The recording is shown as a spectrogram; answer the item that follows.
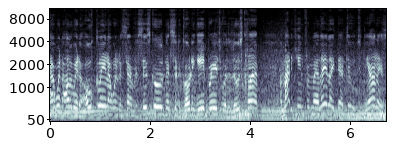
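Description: A man at a very fast pace, his dry sound with no echo set against loud background noise. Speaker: car vlogger. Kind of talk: casual vlog chat. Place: car. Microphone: phone near.

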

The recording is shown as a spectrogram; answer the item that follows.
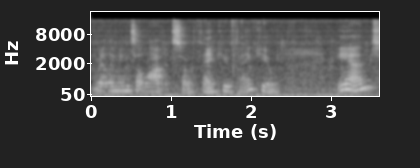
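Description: A woman talks over light background noise. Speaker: tarot reader. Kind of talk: casual reading chat. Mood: warm, grateful. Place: home room.

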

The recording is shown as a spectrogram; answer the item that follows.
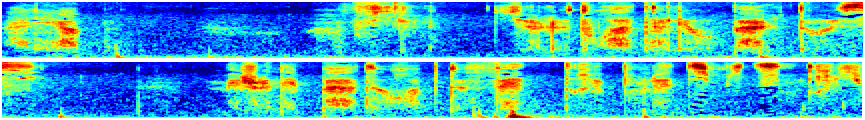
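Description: A woman whispers at a fairly slow pace, leaving long, frequent pauses. Her loudness swings widely from moment to moment. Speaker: ASMR creator. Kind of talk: storybook reading. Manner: whispered, soft-spoken. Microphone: phone near.

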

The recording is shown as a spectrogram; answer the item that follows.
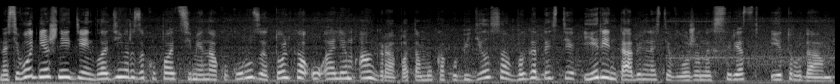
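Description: Speaking at a fairly quick pace with hardly any pauses, a woman uses a high pitch and lively intonation against noticeable background noise. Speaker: TV news reporter. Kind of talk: scripted news voiceover. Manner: formal.

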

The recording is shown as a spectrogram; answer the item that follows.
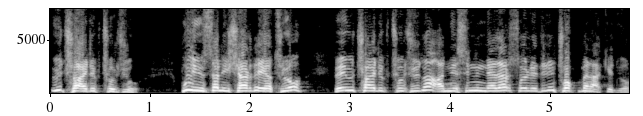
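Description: At a very fast pace, the voice comes through with a dry, close sound and no echo. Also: man. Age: 70s. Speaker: city council member. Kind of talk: council meeting speech. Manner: formal.

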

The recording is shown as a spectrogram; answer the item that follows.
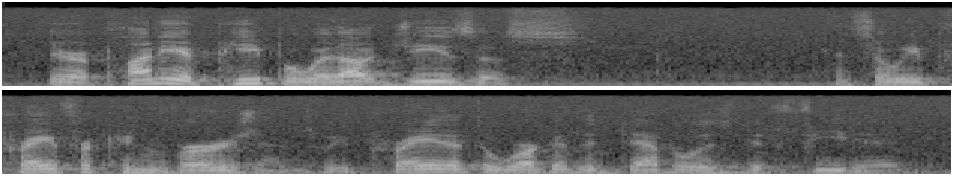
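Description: Over light background noise, a man with a fairly high pitch talks at a fairly quick pace with ordinary pitch variation. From US Midwest, southeastern Wisconsin. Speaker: pastor. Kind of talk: sermon. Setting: church. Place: church.

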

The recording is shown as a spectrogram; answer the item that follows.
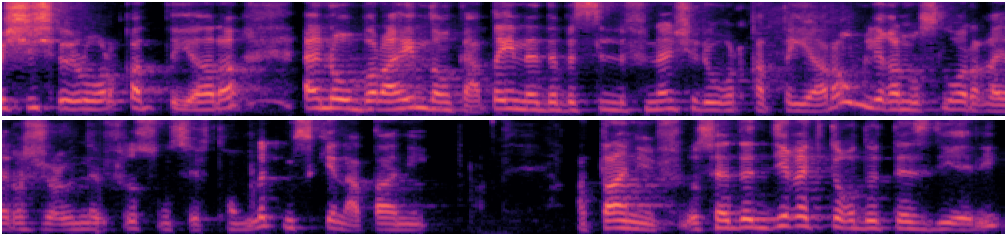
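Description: The speech comes at a very fast pace against a quiet background. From Morocco. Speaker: scientist and storyteller; storyteller. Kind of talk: storytelling. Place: home room.

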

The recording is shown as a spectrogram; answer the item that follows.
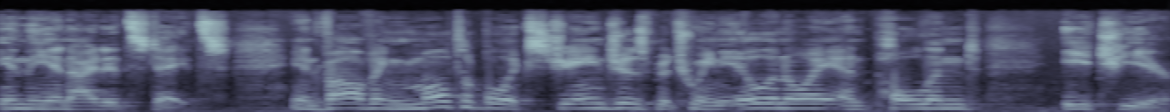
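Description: Male speech, moderate in tempo and ordinary in pitch variation. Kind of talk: formal prepared statement. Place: hall. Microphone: podium.

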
